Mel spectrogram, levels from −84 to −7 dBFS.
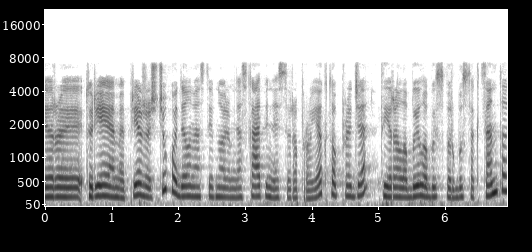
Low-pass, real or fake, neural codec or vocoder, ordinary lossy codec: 7.2 kHz; real; none; AAC, 64 kbps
